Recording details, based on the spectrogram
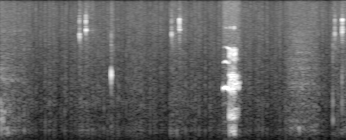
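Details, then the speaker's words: Adult having hiccups while talking through a computer setup: a single abrupt, sharp hiccup amid quiet room noise and faint clicks. "Have hiccups today. So if you hear these noises, it's me having hiccups."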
